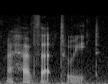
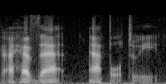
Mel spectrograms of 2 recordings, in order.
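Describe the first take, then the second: First: Said in the usual way. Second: "that" stressed as if singling out one apple; "that" said full and strong before "apple"; pointing stress on THAT. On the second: Shown as a demonstration. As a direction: lean on "that", pointing at a particular apple. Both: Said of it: "Not like".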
